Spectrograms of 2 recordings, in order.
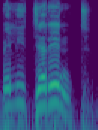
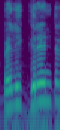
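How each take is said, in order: First: The middle consonant is a j sound. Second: The middle consonant is a hard g sound. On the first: The speaker calls it right. "ज में पढ़ते हैं" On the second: The speaker calls it wrong. "ग में नहीं, बेलिग्रेंट नहीं"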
